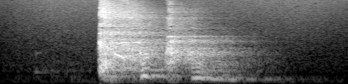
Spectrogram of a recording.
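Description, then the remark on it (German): A single loud cough bursts out sharply, with a second rough push right after, then trails off into a breathy rasp. No one speaks. “Jetzt muss ich mal ganz kurz husten, einen Moment.”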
